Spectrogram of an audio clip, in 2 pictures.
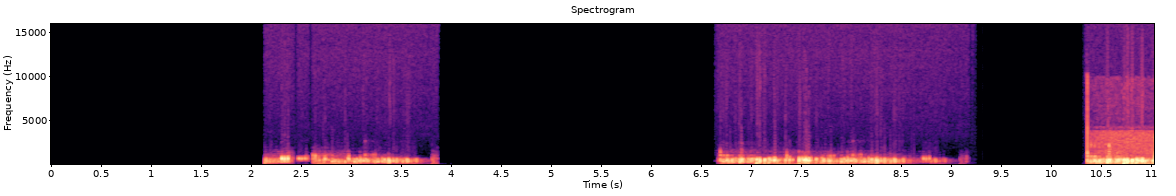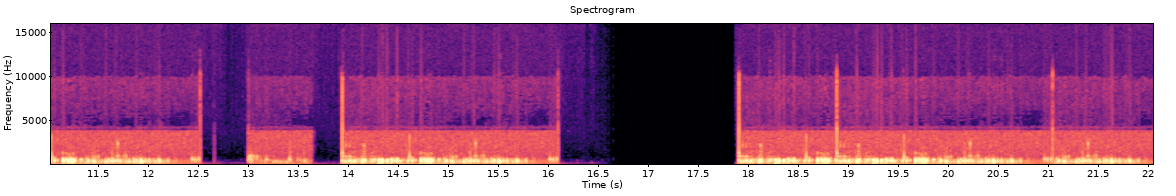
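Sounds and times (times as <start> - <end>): bowel gurgling and rumbling: 2.2 - 3.9, 6.7 - 9.1, 10.4 - 16.2, 17.9 - 22.0.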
